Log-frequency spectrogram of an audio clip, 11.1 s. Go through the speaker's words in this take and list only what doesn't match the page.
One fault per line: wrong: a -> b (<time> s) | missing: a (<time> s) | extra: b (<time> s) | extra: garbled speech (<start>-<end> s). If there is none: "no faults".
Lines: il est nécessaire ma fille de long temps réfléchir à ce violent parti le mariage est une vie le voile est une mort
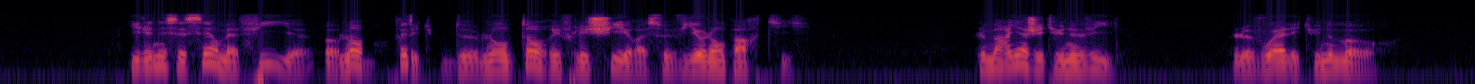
extra: garbled speech (2.4-3.2 s)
